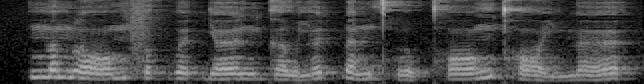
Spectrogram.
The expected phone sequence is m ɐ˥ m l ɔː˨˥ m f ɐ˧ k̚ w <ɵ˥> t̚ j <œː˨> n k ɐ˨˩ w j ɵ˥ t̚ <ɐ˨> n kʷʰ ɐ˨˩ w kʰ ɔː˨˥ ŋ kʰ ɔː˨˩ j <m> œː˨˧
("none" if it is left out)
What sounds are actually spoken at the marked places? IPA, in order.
ɵ˨, œː˨, ɐ˨˥, m

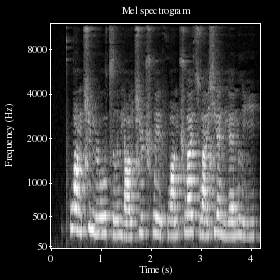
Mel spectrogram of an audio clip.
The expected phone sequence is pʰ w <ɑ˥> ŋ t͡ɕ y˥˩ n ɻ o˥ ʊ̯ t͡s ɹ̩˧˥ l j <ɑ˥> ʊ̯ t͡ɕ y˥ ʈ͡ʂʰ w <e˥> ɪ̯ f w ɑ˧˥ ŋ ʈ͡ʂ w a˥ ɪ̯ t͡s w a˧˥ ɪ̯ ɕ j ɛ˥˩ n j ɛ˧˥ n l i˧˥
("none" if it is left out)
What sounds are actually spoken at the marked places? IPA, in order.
ɑ˥˧, ɑ˧˥, e˥˩

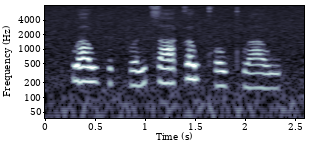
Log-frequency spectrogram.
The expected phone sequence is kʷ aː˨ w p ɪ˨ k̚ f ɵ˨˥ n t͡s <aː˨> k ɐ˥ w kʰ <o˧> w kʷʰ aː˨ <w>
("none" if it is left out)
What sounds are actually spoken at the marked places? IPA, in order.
aː˧, o˨, w

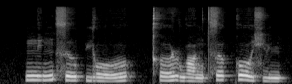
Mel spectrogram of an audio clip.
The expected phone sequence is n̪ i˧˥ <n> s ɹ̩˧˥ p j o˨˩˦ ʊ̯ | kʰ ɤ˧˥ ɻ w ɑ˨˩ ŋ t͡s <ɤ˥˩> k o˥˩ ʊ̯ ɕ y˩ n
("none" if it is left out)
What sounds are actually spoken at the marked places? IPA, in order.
ŋ, ɤ˥

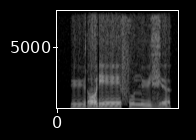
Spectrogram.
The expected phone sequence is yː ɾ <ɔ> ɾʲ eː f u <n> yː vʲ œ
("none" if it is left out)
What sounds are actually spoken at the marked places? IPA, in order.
ɔ, n

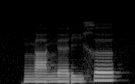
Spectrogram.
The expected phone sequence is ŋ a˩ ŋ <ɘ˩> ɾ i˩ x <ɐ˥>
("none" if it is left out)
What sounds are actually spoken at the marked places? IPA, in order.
ɛ˩, ə˥

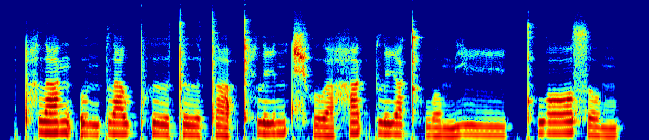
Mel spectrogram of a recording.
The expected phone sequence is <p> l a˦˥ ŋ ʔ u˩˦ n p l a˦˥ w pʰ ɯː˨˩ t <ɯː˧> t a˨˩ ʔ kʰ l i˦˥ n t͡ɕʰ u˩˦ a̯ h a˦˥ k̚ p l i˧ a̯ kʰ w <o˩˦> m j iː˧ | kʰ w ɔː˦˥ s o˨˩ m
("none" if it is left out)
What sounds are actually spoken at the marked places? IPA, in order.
pʰ, ɯː˩˦, o˩˦

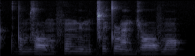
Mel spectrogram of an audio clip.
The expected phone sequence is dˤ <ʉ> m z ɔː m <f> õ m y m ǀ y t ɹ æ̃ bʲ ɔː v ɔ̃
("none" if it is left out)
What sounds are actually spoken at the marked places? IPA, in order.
ʉ, f

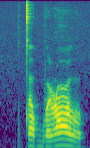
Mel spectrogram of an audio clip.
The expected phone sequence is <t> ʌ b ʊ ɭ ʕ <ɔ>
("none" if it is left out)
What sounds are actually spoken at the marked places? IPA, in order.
t, ʊ

